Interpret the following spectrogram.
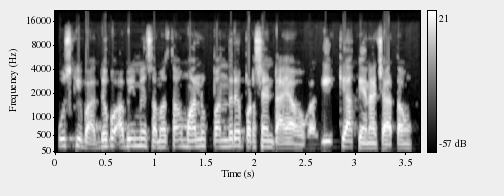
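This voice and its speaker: Patient man explaining maths, dark dry voice. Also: fairly high pitch, rapid-fire, dry recording. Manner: repetitive, step-by-step explaining, stretches out key words. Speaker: maths teacher. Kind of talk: explaining a maths lesson at a board.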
